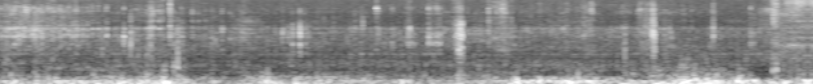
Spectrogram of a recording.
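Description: Wind buffeting the microphone of a camera on a moving road bike, with its tyres rolling over a dry dirt road. A few short clicks and rattles come from gravel and the bike.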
